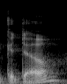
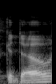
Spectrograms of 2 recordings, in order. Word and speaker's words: Godot: create games this semester the pronunciation i'm pretty sure is godot not go dot but either way i think it's fine i'll understand what you're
